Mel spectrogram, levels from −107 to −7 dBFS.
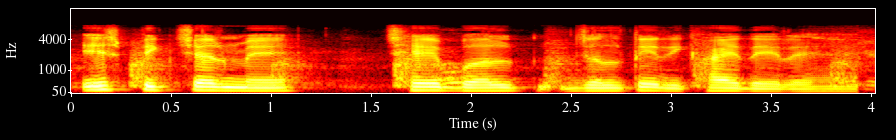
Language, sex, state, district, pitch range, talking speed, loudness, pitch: Hindi, male, West Bengal, Alipurduar, 115-140 Hz, 150 wpm, -18 LUFS, 120 Hz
